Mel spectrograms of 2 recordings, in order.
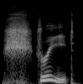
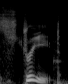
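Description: First: It begins with a strong, exaggerated sh sound. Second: It begins with a plain s sound. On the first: "It's not so much street" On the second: "rather than street"

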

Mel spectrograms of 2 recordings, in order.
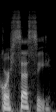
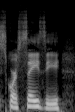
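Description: First: The name is said with S sounds. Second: The name is said with Z sounds. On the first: The speaker calls it right. "they are S sounds, not Z sounds, so it's Scorsese" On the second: The speaker calls it wrong. "A lot of people say Scorsese, which is not right"

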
